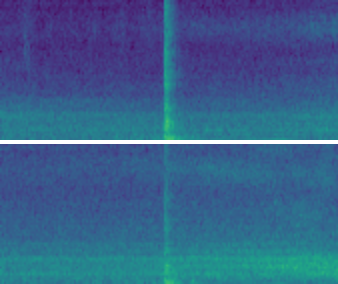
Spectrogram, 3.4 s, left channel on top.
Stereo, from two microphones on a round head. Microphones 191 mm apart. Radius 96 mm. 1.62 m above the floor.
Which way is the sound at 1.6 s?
30° left (ahead or behind).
